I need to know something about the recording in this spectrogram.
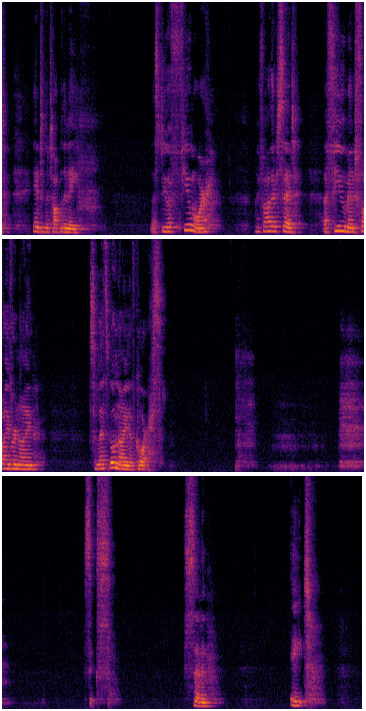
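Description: A woman speaks calmly and clearly in short phrases, close by.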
